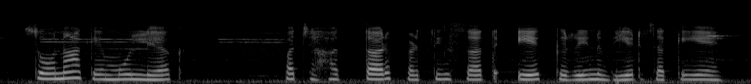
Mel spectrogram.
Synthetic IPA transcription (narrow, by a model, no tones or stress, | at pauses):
soːnakemʊljək | pət͡ʃhət̪ːəɾpɾət̪ɪsət̪ | eːkɾɪnbʱeːʈsəkieː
